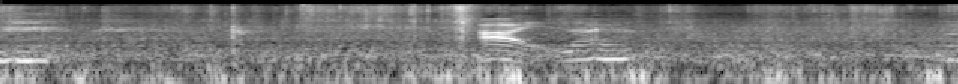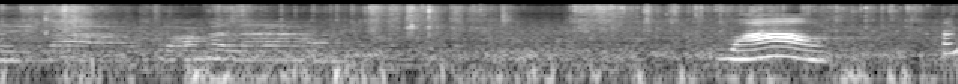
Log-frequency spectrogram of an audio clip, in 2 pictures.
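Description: A plastic wrapper crinkles and rustles as it is opened.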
